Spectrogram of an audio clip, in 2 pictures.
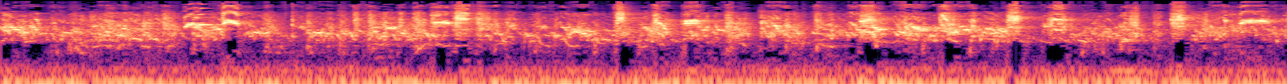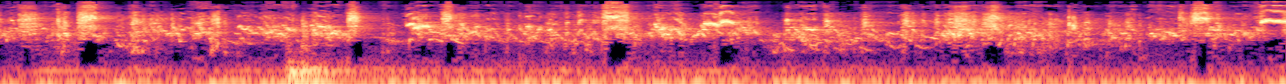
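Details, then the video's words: Domestic budgerigar singing to its mirror image: a long, unbroken stream of scratchy chatter, clicks and squawky chirps, with a dull thump partway through. "BUDGIE SINGING TO MIRROR"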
